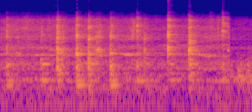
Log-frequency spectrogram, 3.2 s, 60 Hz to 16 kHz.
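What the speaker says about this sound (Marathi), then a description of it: "जिरं चांगलं फुललं ना की मोठा एक कांदा आणि 3 मिरच्या मिक्स करून घ्यायचं।" Chopped onion and green chillies stirred into hot oil with cumin, a spoon scraping the pan in about nine quick strokes over a soft sizzle, close and clear with no talking.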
